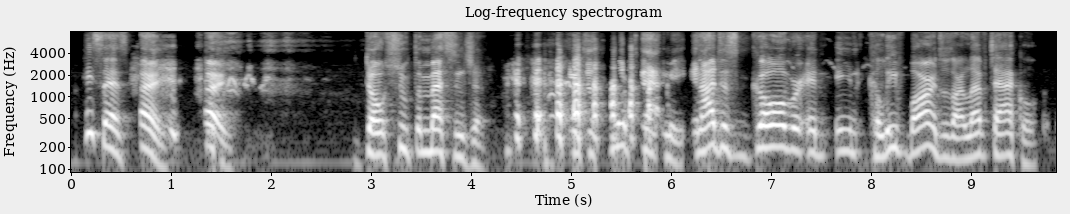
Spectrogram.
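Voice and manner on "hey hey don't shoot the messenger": New York way of speaking. Retelling what Tutan Reyes said on the field, in his New York accent. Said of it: "New York accent".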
